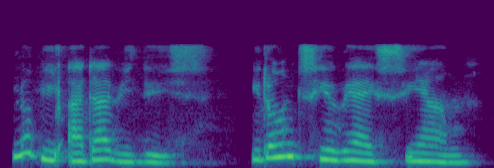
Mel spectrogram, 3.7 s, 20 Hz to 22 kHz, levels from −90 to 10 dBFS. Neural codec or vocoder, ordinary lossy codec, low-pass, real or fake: codec, 24 kHz, 6 kbps, HILCodec; none; 7.2 kHz; fake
